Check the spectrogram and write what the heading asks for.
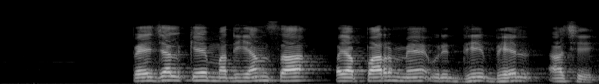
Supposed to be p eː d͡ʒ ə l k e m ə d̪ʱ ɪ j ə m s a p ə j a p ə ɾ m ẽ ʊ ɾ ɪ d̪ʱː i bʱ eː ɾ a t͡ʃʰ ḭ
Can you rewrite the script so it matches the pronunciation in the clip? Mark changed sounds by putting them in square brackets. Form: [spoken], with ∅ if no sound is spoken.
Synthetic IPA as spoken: p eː d͡ʒ ə l k e m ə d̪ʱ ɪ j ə m s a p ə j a p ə ɾ m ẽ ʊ ɾ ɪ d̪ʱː i bʱ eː [l] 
